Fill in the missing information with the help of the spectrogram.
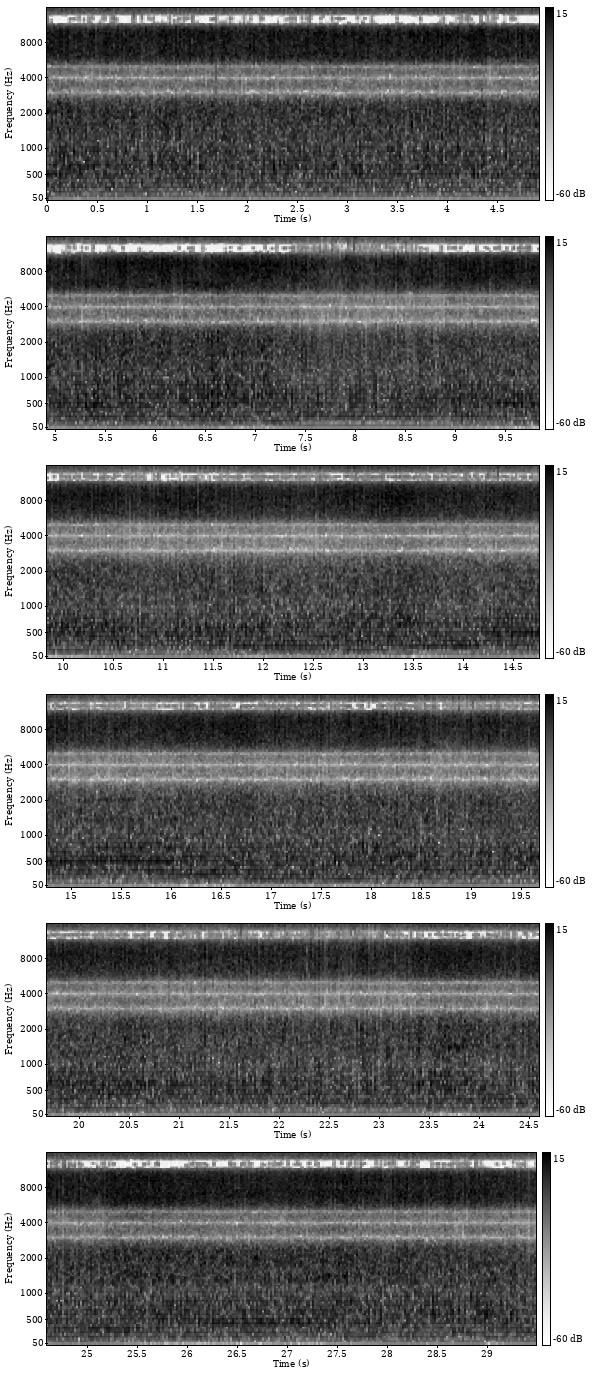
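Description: Super Decathlon's four-cylinder Lycoming engine and propeller running steadily in flight, heard from the cockpit over rushing air noise. The engine note shifts up and down in pitch several times through aerobatic manoeuvres.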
